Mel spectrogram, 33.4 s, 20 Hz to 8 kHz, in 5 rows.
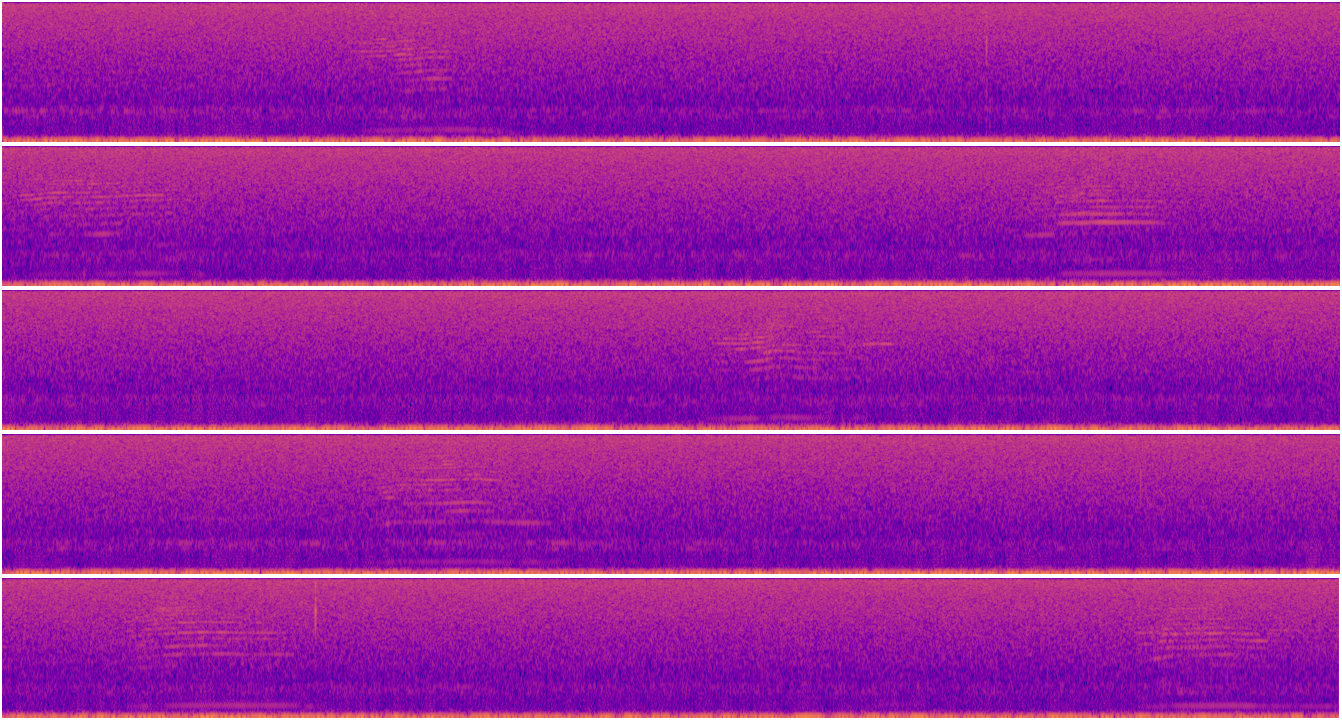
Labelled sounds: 2.0	2.3	humpback whale, 1.7 to 2.4 kHz
6.7	7.6	humpback whale, 2.3 to 2.9 kHz
11.9	12.5	humpback whale, 1.4 to 2.8 kHz
16.9	17.9	humpback whale, 2.0 to 2.8 kHz
22.1	22.8	humpback whale, 1.0 to 3.9 kHz
27.4	28.0	humpback whale, 1.4 to 3.1 kHz
32.4	33.1	humpback whale, 2.0 to 2.5 kHz

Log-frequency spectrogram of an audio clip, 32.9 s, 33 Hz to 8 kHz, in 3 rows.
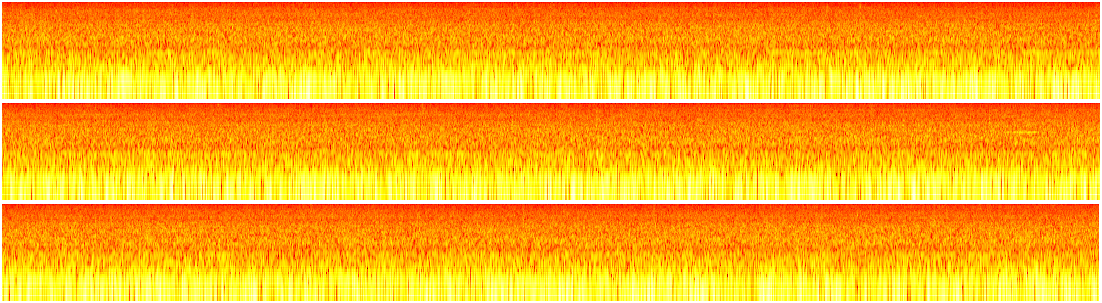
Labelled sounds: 21.0	21.3	killer whale, southern resident, 1.45 to 1.52 kHz

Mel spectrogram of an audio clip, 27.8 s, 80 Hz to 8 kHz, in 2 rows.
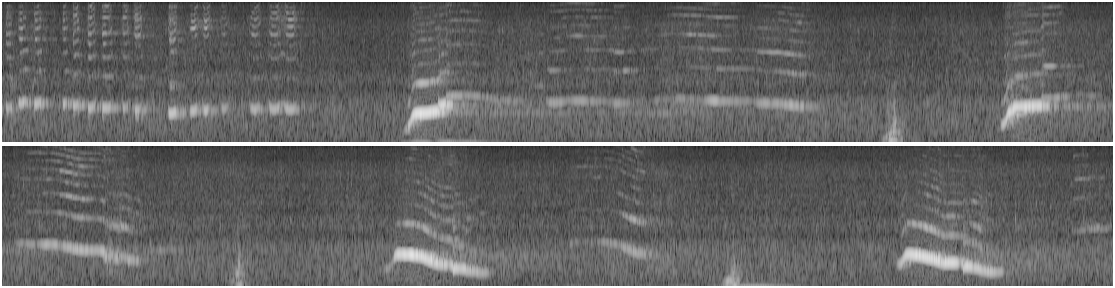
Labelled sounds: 0.1	1.9	humpback whale, 0.78 to 6.6 kHz
2.3	2.7	humpback whale, 4.3 to 5.7 kHz
3.3	3.8	humpback whale, 0.78 to 6.3 kHz
5.1	6.5	humpback whale, 0.78 to 7.6 kHz
6.8	10.2	humpback whale, 0.78 to 8.0 kHz
12.5	13.7	humpback whale, 0.78 to 8.0 kHz
14.1	15.7	humpback whale, 0.78 to 7.8 kHz
18.8	19.7	humpback whale, 0.78 to 6.1 kHz
21.0	22.0	humpback whale, 0.78 to 7.2 kHz
25.1	26.2	humpback whale, 0.78 to 6.5 kHz
27.3	27.7	humpback whale, 1.2 to 4.1 kHz

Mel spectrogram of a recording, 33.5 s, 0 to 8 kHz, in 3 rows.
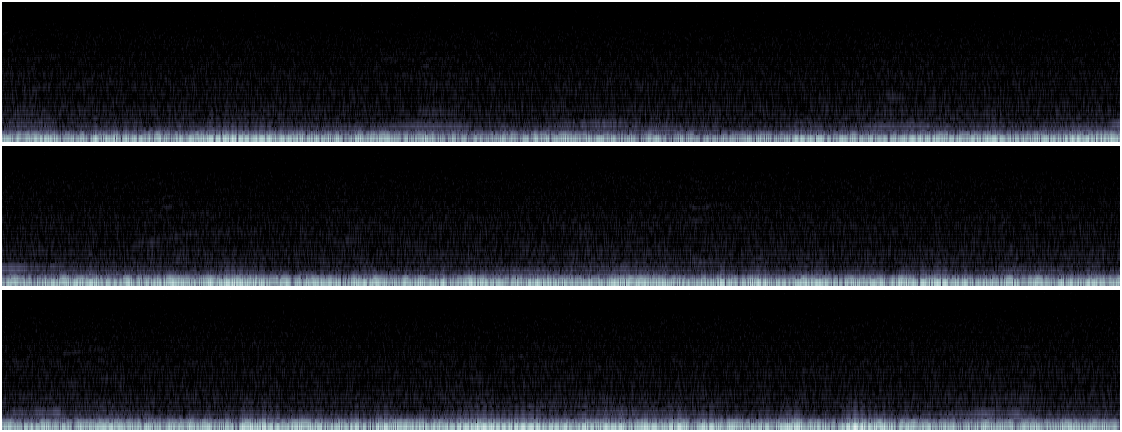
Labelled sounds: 18.0	18.4	humpback whale, 2.0 to 2.2 kHz

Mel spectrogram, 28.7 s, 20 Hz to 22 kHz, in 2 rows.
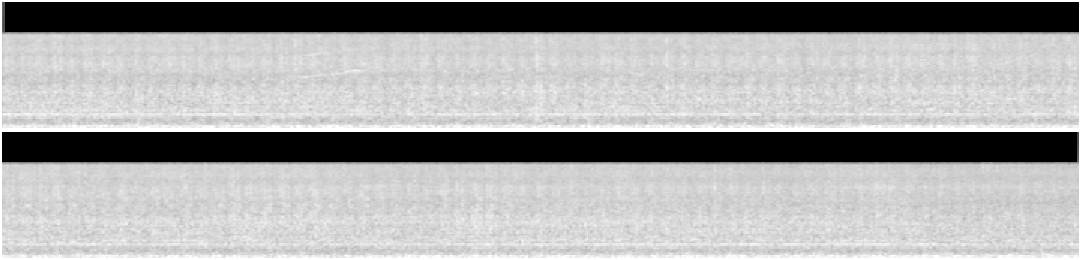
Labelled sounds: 3.6	4.9	killer whale, 0.10 to 4.8 kHz

